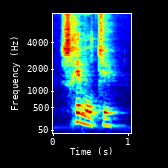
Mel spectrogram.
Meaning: diminutive of schimmel
- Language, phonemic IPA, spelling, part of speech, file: Dutch, /ˈsxɪməlcə/, schimmeltje, noun, Nl-schimmeltje.ogg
